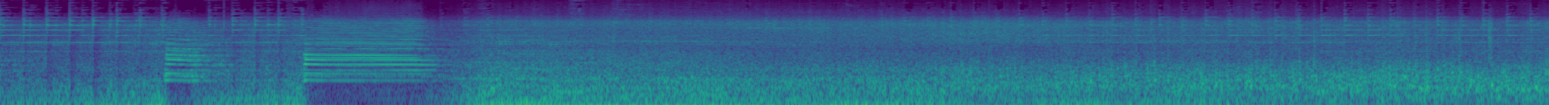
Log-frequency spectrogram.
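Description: Train wheels clatter and rumble steadily over the rails.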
